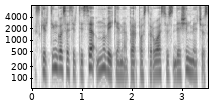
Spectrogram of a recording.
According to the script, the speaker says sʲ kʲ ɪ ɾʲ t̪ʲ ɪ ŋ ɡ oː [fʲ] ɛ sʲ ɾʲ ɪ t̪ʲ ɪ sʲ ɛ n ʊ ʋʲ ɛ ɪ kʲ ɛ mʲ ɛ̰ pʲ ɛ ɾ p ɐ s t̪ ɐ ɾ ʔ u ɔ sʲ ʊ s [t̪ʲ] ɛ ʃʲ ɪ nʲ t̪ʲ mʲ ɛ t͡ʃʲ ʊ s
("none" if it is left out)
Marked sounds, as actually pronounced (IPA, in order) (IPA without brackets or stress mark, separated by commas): sʲ, d̪ʲ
